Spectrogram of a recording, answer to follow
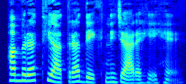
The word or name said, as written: रथ यात्रा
